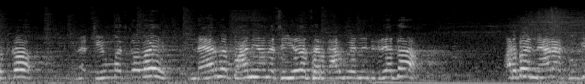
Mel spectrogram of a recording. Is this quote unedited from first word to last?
yes; 0 cuts

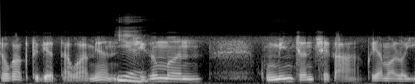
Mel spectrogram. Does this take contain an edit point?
yes; 1 cut; at 3.1 s

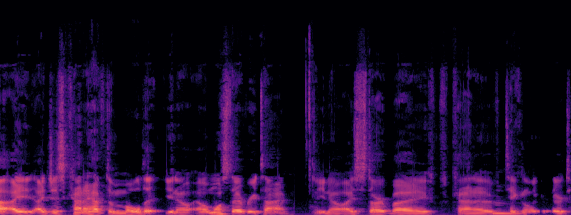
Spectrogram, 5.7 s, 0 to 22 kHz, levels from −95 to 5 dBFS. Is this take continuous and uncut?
yes; 0 cuts

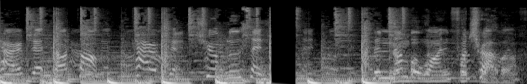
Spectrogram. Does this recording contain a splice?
yes; 1 cut; at 2.7 s

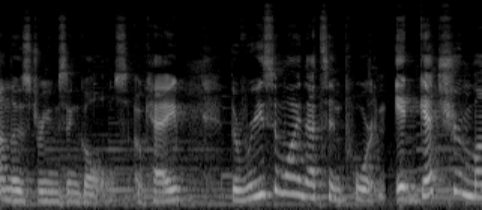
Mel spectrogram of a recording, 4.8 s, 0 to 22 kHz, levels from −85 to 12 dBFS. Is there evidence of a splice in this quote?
yes; 1 cut; at 3.8 s

